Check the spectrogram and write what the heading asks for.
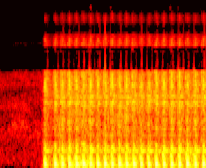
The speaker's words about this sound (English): Let's spin the wheel and see what you win. All right, very good.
